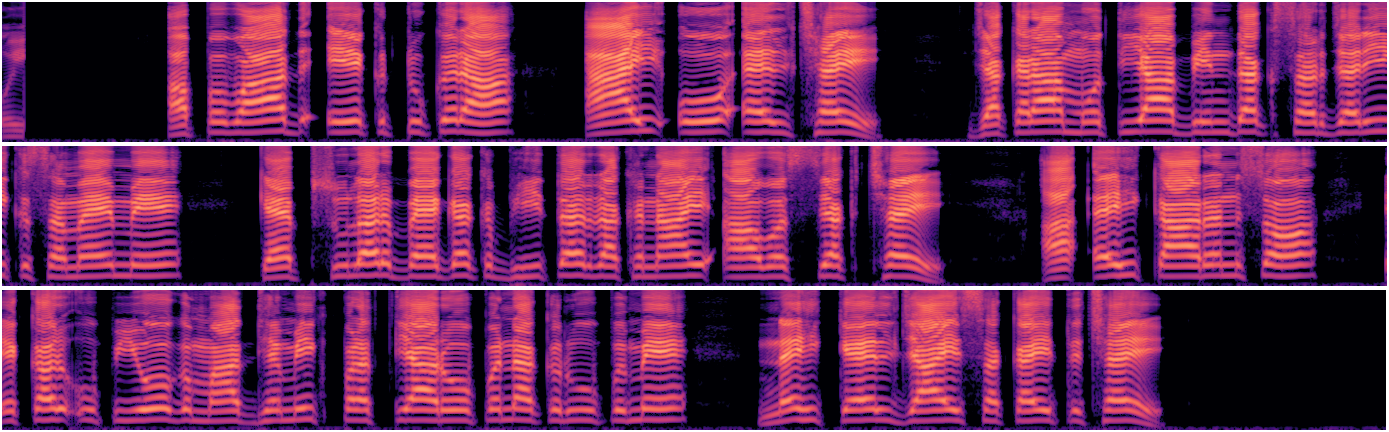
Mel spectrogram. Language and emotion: Maithili, neutral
